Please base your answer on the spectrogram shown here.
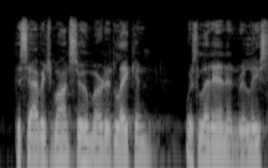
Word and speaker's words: Laken: And after months of prodding him, Biden couldn't pronounce her name. He said Lincoln Riley, and Lincoln Riley is the football coach, or the coach. And this was in Congress, couldn't even get the name right.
